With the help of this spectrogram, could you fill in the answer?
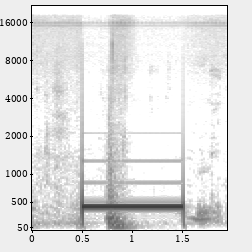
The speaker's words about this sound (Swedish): Nu ringer vi Finland, eller? Ja. Har eh, det bara börjat plinga i luren här?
